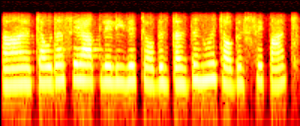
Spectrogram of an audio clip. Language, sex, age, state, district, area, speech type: Hindi, female, 18-30, Madhya Pradesh, Bhopal, urban, conversation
